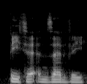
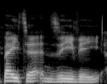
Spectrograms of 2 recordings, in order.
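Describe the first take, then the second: First: It is said in a British accent. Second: It is said in an American accent.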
